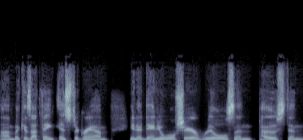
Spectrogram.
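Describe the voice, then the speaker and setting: A man's plain, everyday voice with an American accent, medium pitch and ordinary pitch variation, at a moderate pace on a very clean recording with a silent background. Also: dry, close sound with no echo. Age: 30s. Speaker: salon owner and coach. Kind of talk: casual podcast conversation.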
